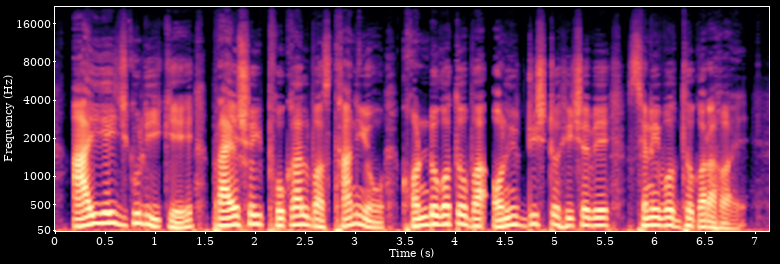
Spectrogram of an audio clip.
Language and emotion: Bengali, neutral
